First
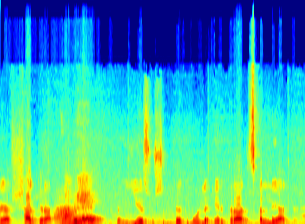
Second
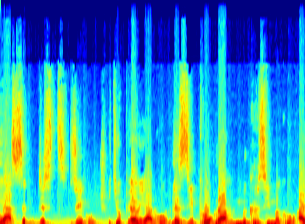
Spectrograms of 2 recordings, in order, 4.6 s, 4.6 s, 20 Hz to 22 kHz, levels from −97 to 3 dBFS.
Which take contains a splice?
second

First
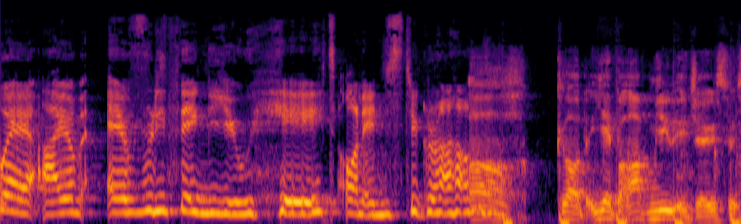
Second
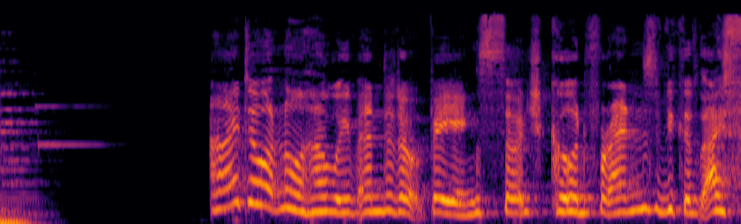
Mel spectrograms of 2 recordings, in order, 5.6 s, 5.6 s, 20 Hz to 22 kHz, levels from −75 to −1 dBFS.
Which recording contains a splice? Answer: second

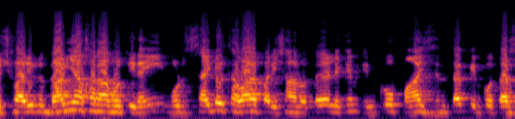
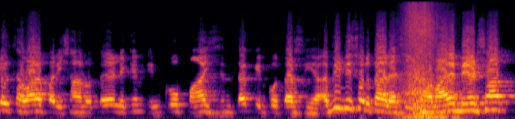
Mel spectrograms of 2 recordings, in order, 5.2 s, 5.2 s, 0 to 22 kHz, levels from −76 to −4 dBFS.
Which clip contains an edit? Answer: second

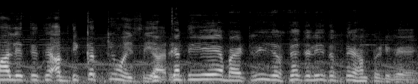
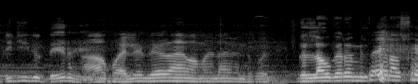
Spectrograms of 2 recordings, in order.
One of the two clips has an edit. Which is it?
second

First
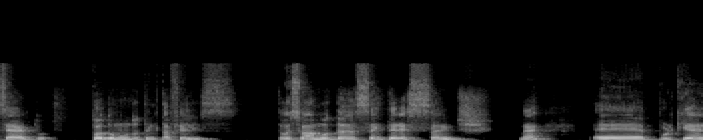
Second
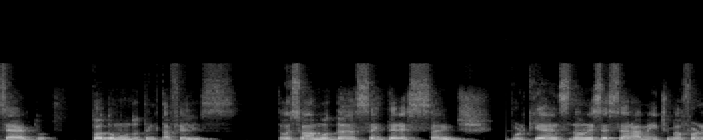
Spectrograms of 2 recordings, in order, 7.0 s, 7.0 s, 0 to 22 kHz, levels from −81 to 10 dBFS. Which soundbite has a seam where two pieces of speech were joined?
second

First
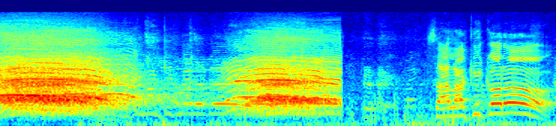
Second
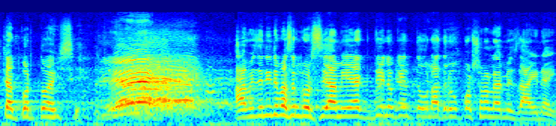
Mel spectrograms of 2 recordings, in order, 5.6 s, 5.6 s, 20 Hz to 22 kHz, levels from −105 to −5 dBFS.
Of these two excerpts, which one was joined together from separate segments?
first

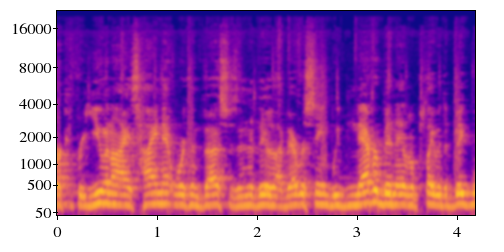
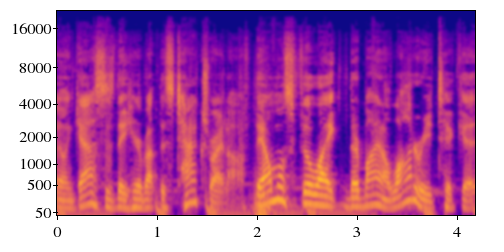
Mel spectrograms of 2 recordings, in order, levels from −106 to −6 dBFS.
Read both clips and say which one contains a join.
second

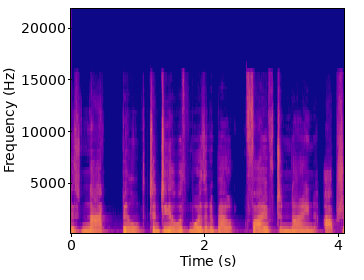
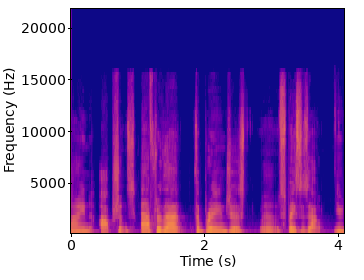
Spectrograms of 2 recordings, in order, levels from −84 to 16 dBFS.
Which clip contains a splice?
first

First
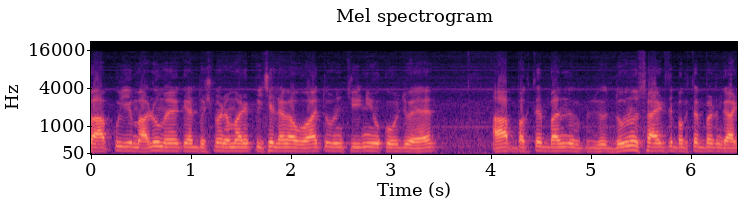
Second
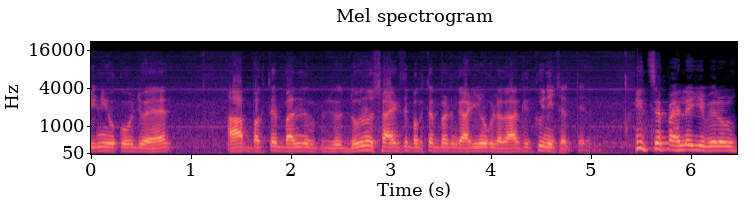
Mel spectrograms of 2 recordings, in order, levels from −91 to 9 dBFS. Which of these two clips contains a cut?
second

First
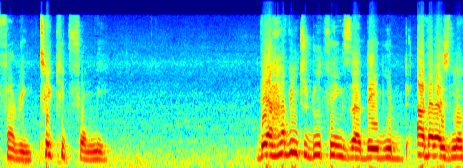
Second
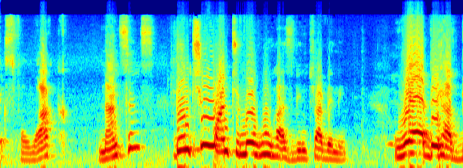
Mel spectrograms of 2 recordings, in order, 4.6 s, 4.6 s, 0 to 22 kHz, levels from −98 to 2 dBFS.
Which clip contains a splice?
second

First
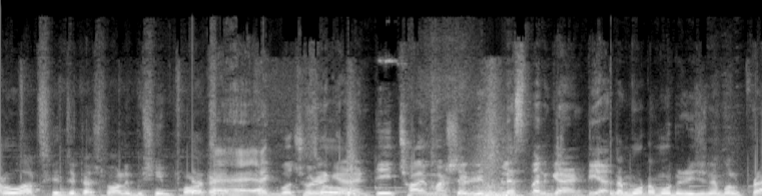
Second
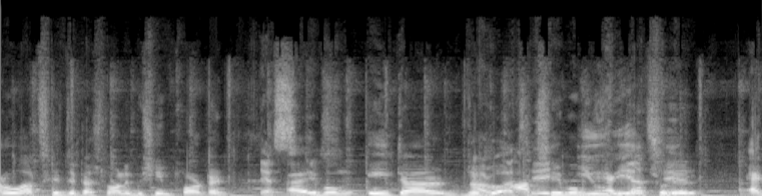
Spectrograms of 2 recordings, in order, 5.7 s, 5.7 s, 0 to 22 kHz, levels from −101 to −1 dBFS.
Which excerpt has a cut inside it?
first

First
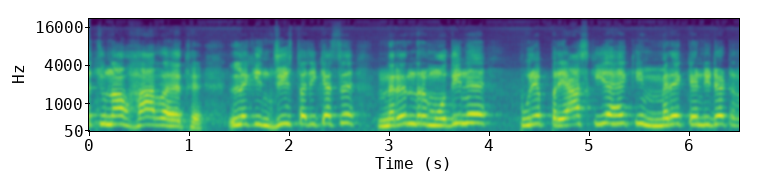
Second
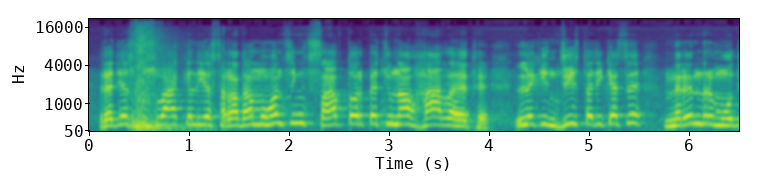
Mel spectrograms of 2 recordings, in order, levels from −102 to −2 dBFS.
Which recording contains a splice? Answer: second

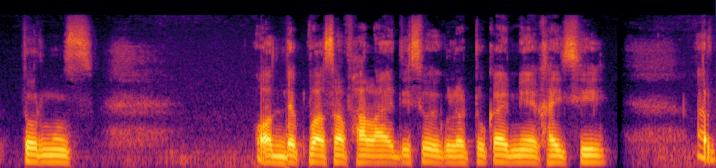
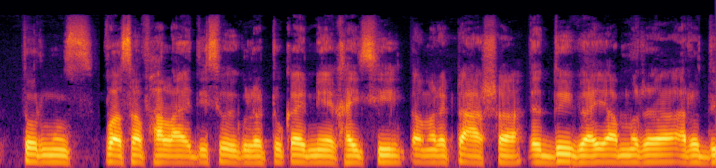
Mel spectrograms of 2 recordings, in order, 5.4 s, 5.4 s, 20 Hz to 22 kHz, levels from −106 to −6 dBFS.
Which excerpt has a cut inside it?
second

